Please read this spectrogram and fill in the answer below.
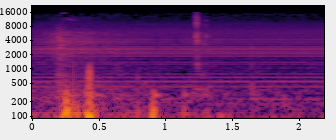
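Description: Three soft low thumps in the first second, over a faint steady electrical hum.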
